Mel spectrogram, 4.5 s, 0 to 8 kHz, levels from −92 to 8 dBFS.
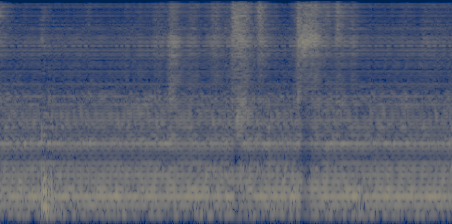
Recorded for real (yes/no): no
